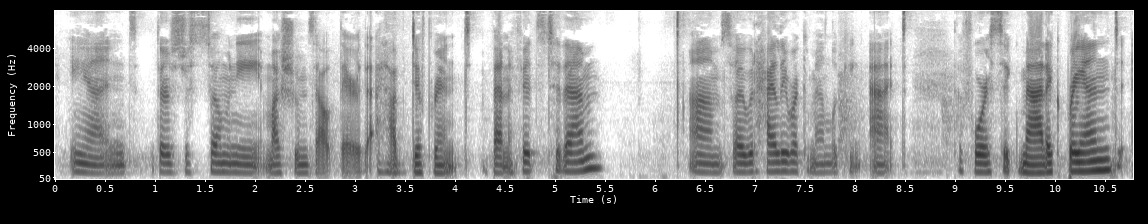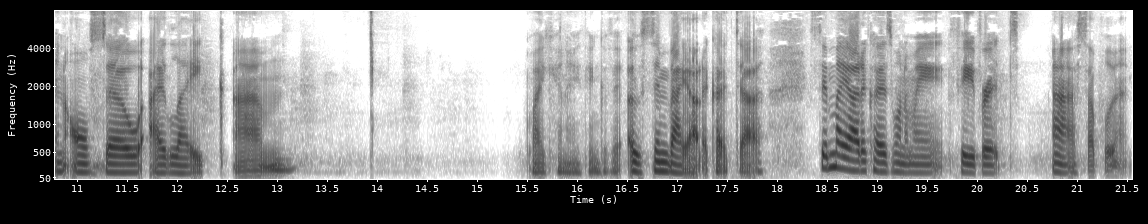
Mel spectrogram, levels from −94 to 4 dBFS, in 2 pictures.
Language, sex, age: English, female, 20-39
